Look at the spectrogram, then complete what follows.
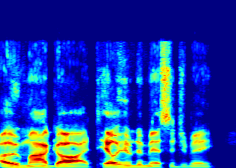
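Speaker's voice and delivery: normal talking voice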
